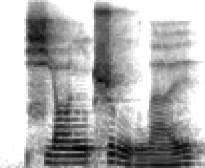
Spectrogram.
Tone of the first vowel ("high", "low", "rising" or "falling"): high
